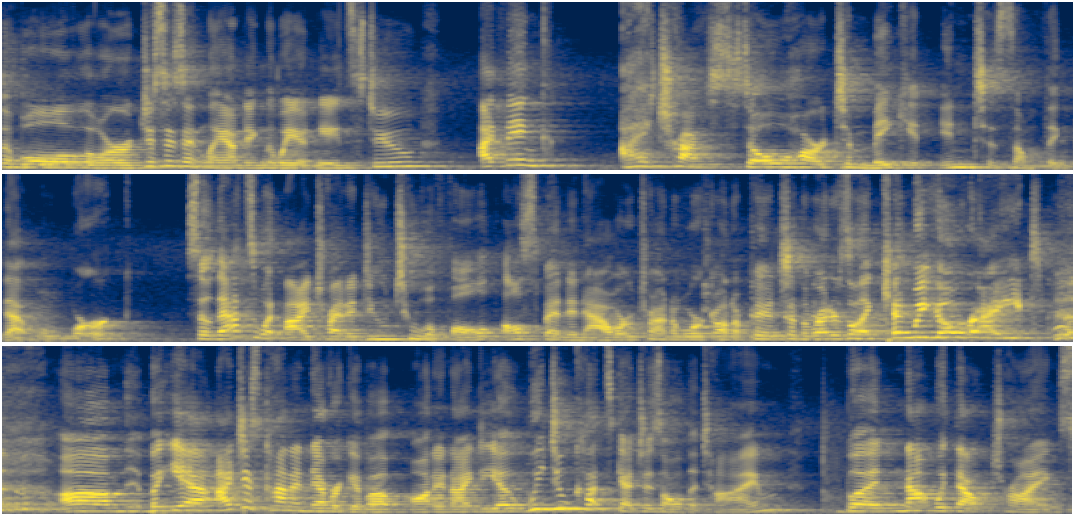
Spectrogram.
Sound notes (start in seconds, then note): none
